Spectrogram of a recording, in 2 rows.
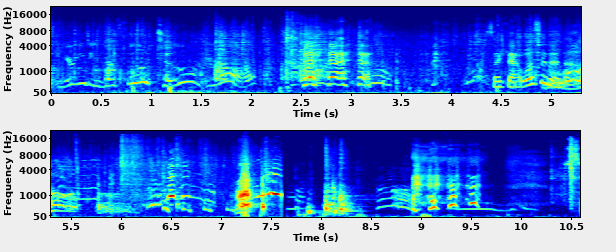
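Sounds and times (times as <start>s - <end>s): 
speech: 0.1s - 3.6s, 4.2s - 5.9s
laughter: 2.5s - 3.4s, 8.9s - 9.7s
puppies yipping and whimpering: 4.1s - 7.6s.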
